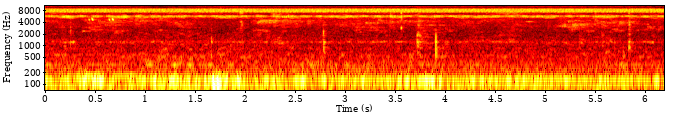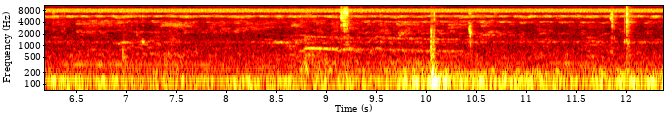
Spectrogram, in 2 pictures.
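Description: Steady high-pitched insect chorus, like crickets, running unbroken, with a few brief clicks, the loudest about nine seconds in.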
